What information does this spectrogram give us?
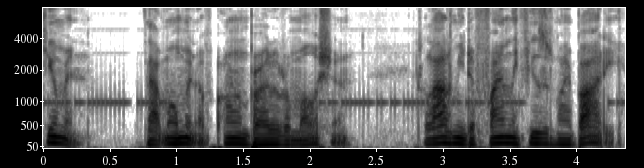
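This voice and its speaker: A man's voice: fairly low pitch, steady tone, fast, gravelly, mellow, slight background noise. A man voicing an angry, indignant ghost living inside a training dummy in a video game, ranting melodramatically. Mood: elated, menacing. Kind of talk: video game character read-aloud.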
